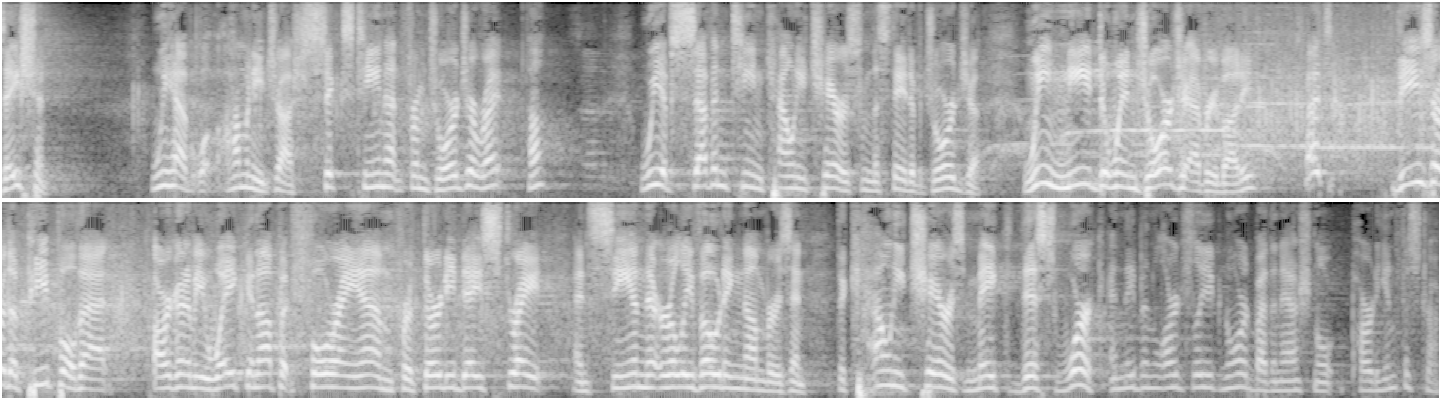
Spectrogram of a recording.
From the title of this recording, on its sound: LIVE at the Restoring National Confidence Summit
